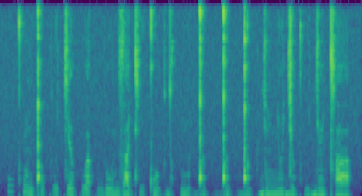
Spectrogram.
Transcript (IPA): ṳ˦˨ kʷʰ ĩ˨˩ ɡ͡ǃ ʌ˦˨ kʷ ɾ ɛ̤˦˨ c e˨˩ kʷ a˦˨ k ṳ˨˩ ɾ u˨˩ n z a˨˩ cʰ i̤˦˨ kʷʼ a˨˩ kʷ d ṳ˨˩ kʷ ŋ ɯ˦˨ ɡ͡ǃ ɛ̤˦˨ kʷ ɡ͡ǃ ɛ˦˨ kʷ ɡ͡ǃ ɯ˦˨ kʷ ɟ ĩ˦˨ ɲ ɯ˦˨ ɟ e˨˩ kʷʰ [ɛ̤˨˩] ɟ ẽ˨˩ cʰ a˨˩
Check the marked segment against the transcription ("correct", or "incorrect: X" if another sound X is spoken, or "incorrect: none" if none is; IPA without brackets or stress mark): incorrect: ɛ̤˦˨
